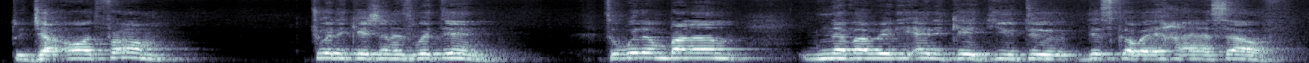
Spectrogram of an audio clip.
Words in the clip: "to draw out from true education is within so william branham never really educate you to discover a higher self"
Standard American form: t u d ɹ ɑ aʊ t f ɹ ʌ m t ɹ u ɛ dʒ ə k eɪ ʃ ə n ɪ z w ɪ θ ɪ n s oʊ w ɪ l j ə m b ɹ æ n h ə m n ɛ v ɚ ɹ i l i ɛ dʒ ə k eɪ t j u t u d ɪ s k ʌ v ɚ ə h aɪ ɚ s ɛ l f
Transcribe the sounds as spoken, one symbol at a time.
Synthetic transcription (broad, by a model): t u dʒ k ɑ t f ɹ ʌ m t ɹ u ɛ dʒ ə k eɪ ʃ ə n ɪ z w ɪ θ ɪ n s oʊ w ɪ l j ə m b ʌ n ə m n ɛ v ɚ ɹ i l i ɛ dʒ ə k eɪ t j u t u d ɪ s k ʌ v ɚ ə h aɪ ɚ s ɛ l f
